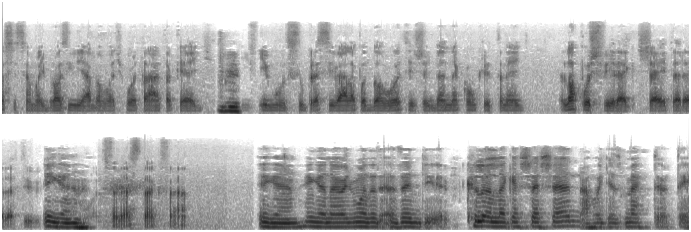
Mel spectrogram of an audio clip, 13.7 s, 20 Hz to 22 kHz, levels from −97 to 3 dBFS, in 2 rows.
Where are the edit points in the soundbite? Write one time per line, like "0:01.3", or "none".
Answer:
0:02.5
0:10.6
0:12.6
